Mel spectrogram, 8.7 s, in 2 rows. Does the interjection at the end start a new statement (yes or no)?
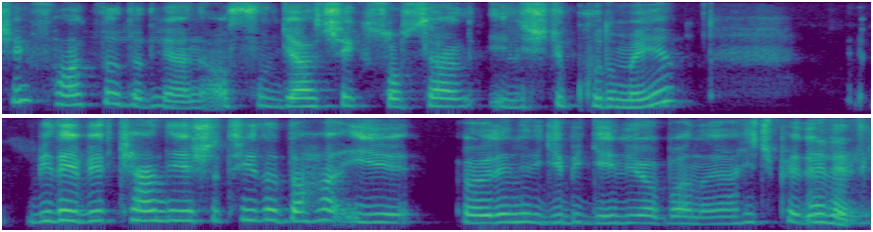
no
